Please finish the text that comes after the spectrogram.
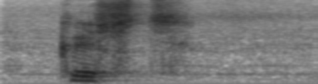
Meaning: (noun) 1. the shoreline 2. the coast, seaside 3. a coastal region 4. a border, seem, edge, fringe etc 5. a choice, choosing 6. something chosen
- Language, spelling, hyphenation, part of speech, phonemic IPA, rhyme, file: Dutch, kust, kust, noun / verb, /kʏst/, -ʏst, Nl-kust.ogg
